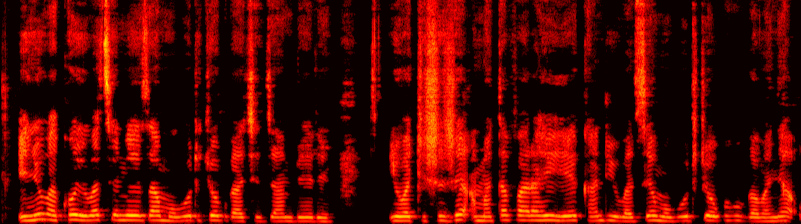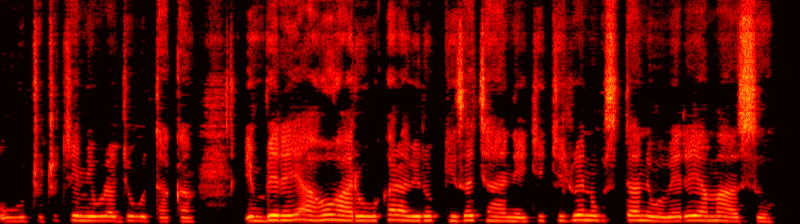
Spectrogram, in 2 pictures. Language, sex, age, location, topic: Kinyarwanda, female, 50+, Nyagatare, education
